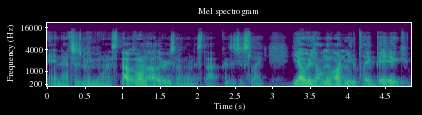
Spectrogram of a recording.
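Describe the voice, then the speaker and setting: Young man, very low voice, rapid talk, casual podcast chat, laid-back, trailing off quietly. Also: fairly even intonation. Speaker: podcast co-host.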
